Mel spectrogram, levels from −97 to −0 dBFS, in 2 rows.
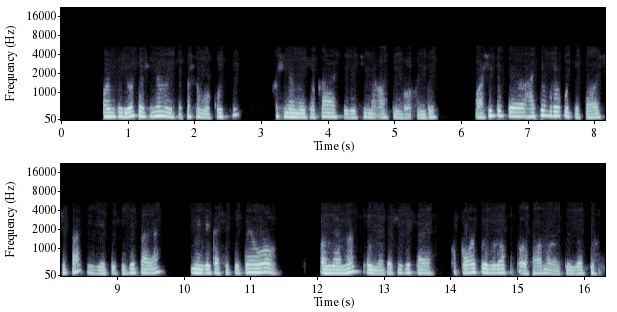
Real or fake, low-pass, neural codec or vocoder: fake; 5.4 kHz; codec, 44.1 kHz, 2.6 kbps, SNAC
